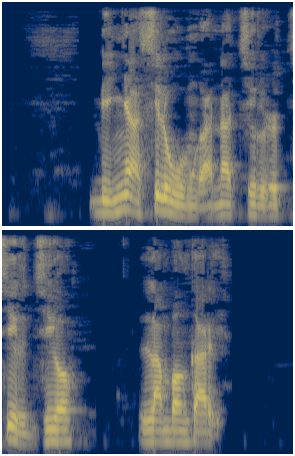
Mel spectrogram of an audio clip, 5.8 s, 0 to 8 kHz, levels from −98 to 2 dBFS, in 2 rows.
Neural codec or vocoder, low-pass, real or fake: none; 7.2 kHz; real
